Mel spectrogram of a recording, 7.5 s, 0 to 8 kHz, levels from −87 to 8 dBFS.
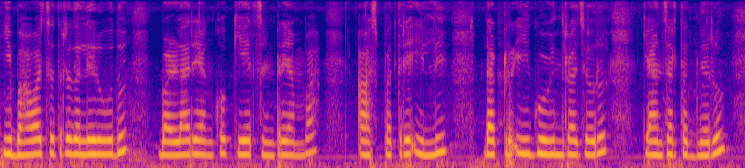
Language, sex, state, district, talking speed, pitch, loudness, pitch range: Kannada, female, Karnataka, Koppal, 120 wpm, 250 Hz, -15 LUFS, 245-260 Hz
